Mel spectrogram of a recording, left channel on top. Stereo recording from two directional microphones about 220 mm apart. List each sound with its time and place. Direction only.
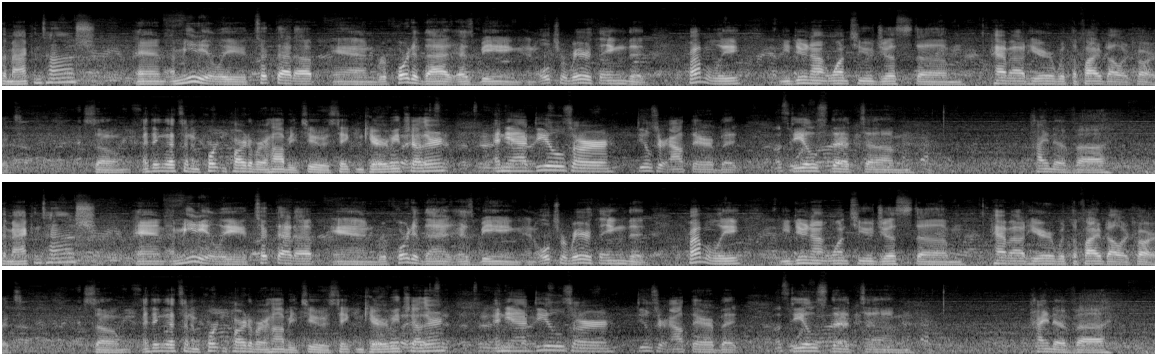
0.0 s a man's voice: 10° left (ahead or behind)
17.3 s speech: 30° right (ahead or behind)
18.3 s speech: centre (ahead or behind)
21.8 s a man's voice: 5° left (ahead or behind)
